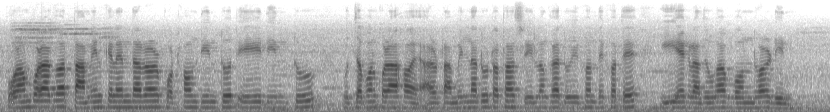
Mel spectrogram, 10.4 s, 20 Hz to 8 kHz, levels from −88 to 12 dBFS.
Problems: constant background noise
